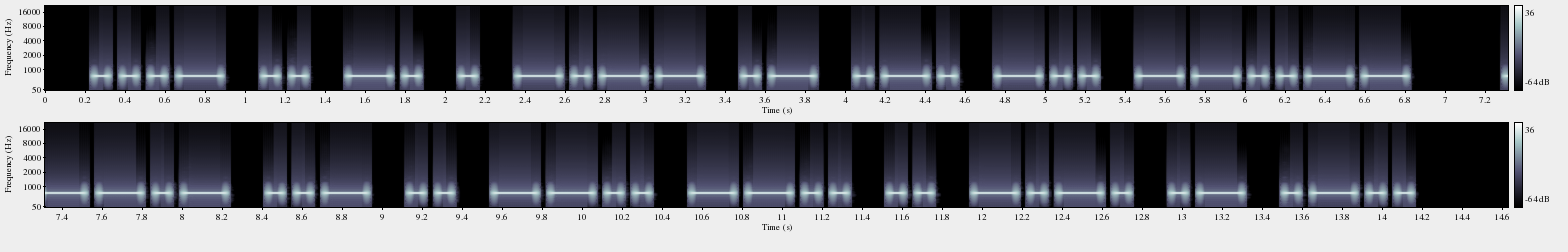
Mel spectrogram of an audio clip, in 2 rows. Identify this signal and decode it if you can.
Morse code, heard as a keyed tone, about 17 wpm, 700 Hz. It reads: VINEYARD, QUIZZICAL
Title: Pangram Challenge v2 - 17wpm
